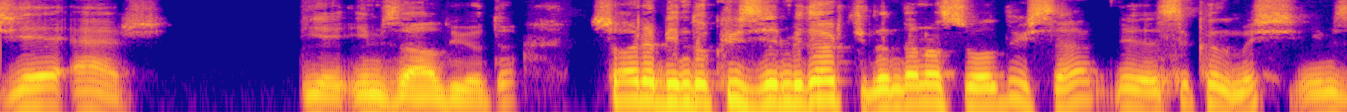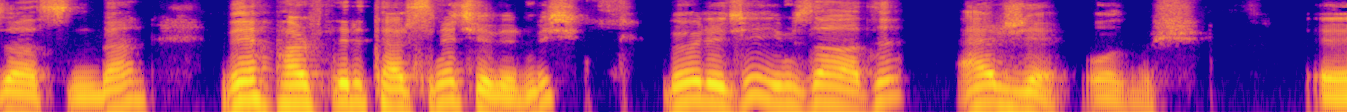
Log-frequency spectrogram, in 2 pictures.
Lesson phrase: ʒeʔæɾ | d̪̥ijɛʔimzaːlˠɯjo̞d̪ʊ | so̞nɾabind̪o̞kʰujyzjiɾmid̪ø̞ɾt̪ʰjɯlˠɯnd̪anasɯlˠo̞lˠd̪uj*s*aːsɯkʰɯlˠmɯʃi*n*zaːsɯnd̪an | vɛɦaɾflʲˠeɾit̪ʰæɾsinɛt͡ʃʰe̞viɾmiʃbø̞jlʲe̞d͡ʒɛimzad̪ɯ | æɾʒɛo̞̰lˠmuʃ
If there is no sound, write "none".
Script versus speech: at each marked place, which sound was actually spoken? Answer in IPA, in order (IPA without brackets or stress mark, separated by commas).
s, m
